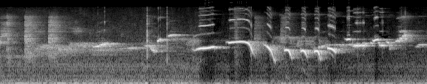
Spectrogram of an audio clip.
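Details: White-rumped shama in strong song, switching voices, varied sliding whistles then a run of quick descending slurred notes.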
